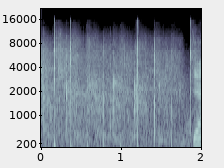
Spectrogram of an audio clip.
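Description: Scattered hand clapping from a seated audience: a handful of sharp, irregularly spaced claps as the applause dies away.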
